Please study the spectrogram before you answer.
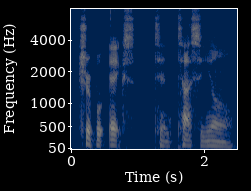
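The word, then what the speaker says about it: XXXTentacion: value but let's say russia sold like uh triple x tentacion yeah that's how you say his name he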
